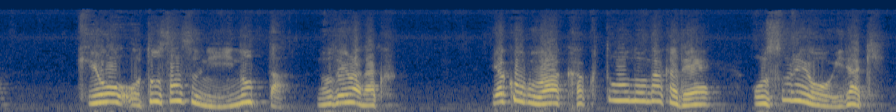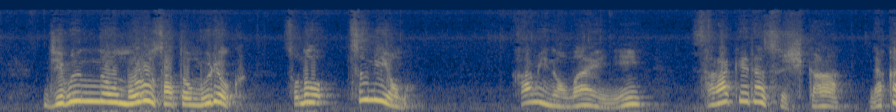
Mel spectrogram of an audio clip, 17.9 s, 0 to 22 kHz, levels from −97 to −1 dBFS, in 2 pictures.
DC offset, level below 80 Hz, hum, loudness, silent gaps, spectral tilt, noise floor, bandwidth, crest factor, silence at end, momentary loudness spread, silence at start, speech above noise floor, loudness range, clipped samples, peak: under 0.1%; -64 dBFS; none; -30 LUFS; none; -6.5 dB/octave; -64 dBFS; 16 kHz; 12 dB; 0 s; 14 LU; 0.8 s; 36 dB; 6 LU; under 0.1%; -18 dBFS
